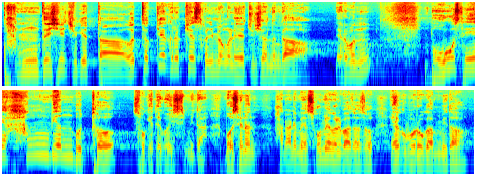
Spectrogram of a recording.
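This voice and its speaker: A man's voice: on the high side, lively intonation, normal speed. A male pastor preaching an emphatic, dramatic sermon in a church. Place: church sanctuary. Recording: long church reverb.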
